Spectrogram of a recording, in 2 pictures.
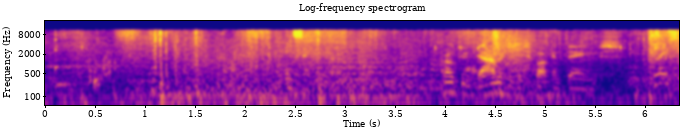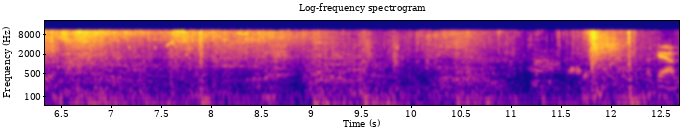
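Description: Magic spells crackle and zap repeatedly.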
